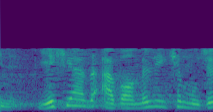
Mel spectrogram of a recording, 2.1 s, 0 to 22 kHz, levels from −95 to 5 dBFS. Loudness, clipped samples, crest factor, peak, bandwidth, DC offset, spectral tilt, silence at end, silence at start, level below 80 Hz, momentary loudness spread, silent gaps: -29 LUFS; under 0.1%; 18 dB; -12 dBFS; 3.9 kHz; under 0.1%; -2 dB/octave; 0 s; 0 s; -84 dBFS; 5 LU; none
